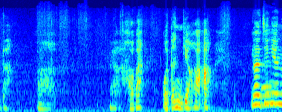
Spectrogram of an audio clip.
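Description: A middle-aged woman speaks cheerfully nearby.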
